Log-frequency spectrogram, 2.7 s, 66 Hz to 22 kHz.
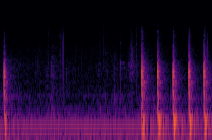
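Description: Five quick, evenly spaced, sharp knocks on the door of apartment 1B come after a stretch of quiet with a faint low hum. No one speaks.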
